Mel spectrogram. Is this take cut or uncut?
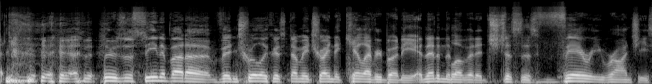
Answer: cut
